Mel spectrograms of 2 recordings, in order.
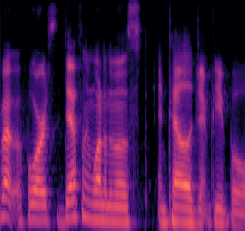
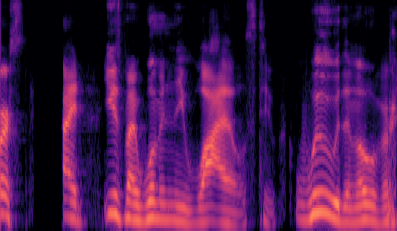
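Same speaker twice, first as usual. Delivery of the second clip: mock drunk, dramatic delivery, much slower. Describing a drunk woman's scene, the speaker acts out her line, imitating drunk, dramatic speech. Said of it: "so she's all like dramatic".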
